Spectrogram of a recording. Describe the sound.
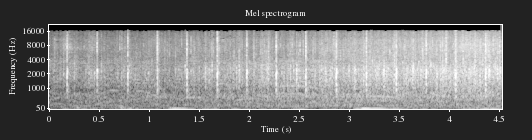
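A bullfight audience applauds to encourage the matador after his sword thrust strikes bone. Scattered claps rise from a continuous crowd murmur and swell slightly toward the end.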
